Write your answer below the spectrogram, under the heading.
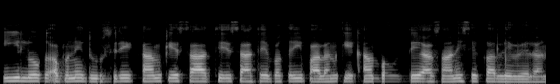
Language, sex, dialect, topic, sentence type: Bhojpuri, male, Western, agriculture, statement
